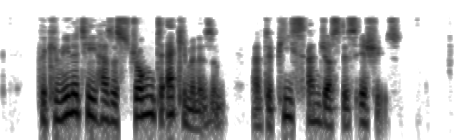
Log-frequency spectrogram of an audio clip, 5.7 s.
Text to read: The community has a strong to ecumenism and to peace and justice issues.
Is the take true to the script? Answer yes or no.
yes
